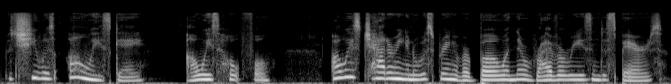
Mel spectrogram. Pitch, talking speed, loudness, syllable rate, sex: 225 Hz, 170 wpm, -16 LUFS, 5.7 syllables/s, female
